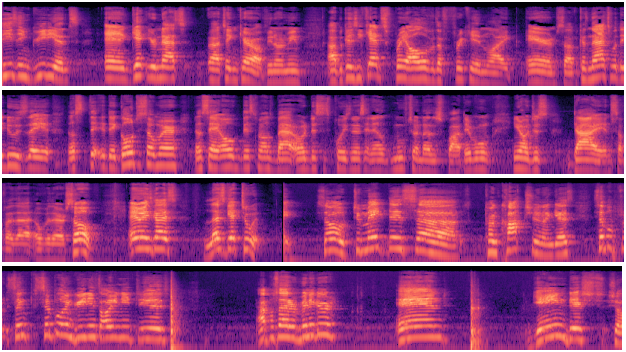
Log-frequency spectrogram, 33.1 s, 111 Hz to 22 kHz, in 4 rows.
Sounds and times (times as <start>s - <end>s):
Speech: 0.0s - 27.2s, 28.3s - 29.4s, 30.1s - 30.9s, 31.9s - 33.1s.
